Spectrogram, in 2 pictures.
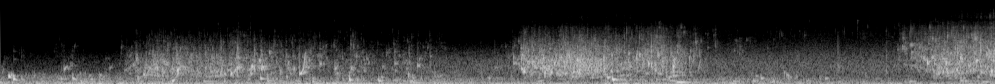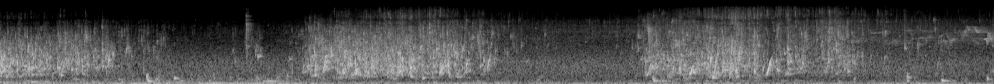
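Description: River water flows steadily, with a louder splashing, trickling surge returning roughly every four seconds over a constant low rush. No one speaks.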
